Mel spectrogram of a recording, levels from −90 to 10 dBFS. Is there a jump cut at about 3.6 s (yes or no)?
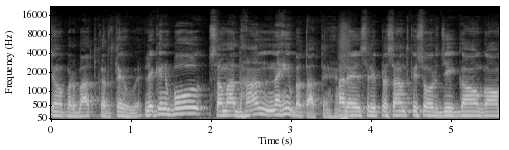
yes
